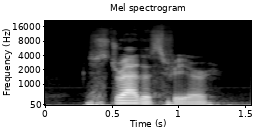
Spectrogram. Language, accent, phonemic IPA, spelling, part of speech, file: English, US, /ˈstɹætəsfɪɚ/, stratosphere, noun, En-us-stratosphere.ogg
- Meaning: The region of the uppermost atmosphere where the temperature increases along with the altitude due to the absorption of solar ultraviolet radiation by ozone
